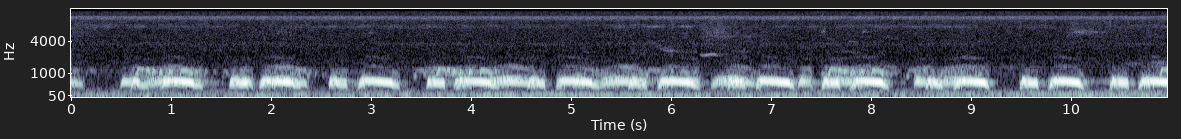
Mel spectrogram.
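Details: Decoy spotted dove heard with a wild dove: dense, low, hollow cooing phrases repeated about once a second, each ending in a softly falling note, sustained throughout.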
